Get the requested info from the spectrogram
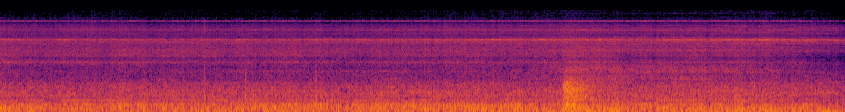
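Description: Lift (elevator) machinery running, heard from behind closed stainless-steel doors: a steady low hum with a thin high whine. A brief whoosh comes about two-thirds of the way in.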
